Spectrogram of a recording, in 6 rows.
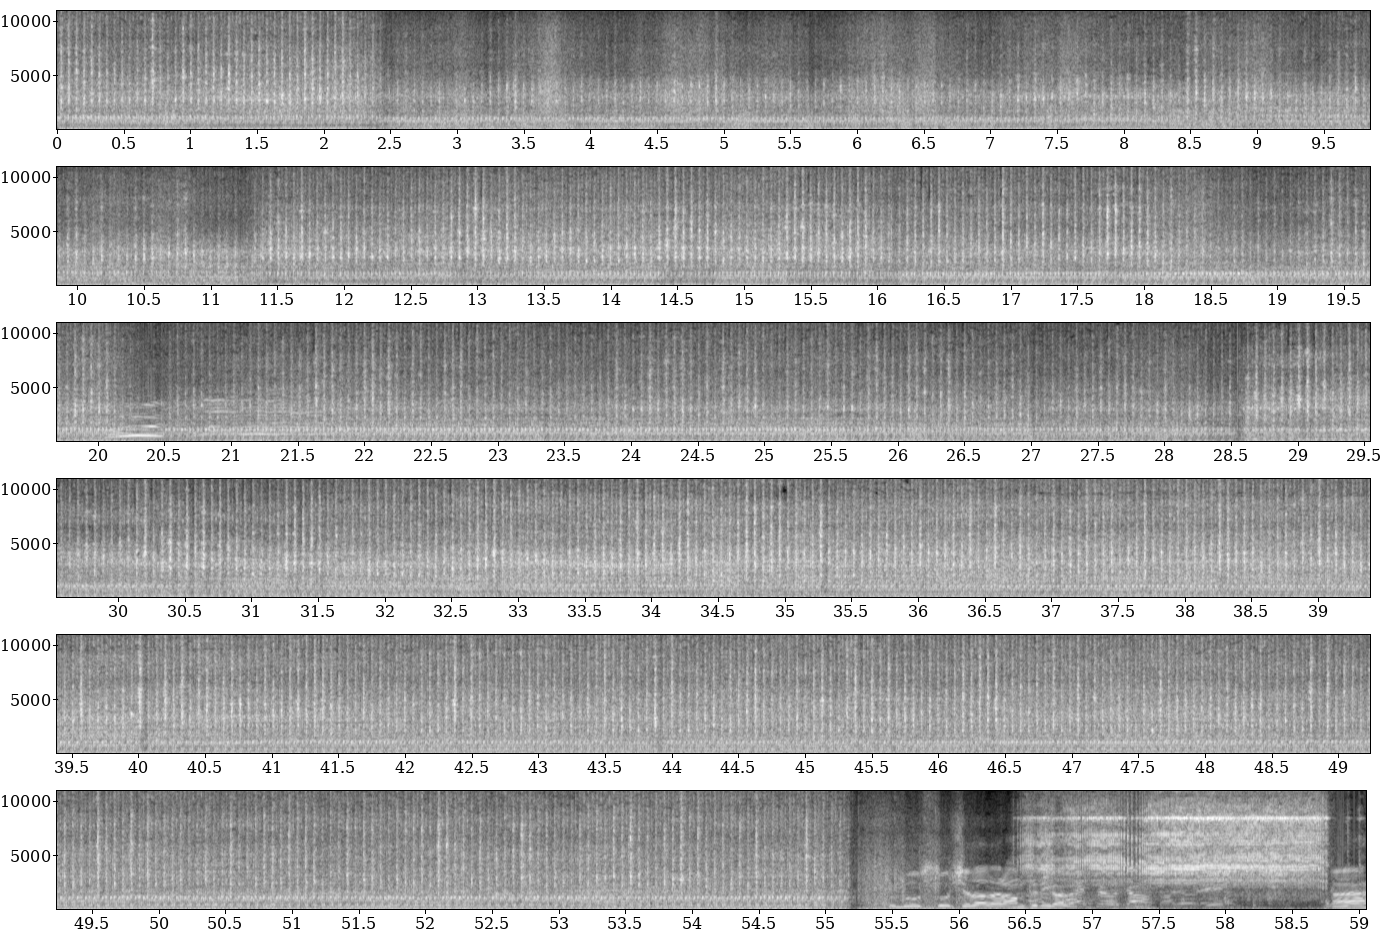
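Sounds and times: boat diesel engine running: 0.0 - 59.0.

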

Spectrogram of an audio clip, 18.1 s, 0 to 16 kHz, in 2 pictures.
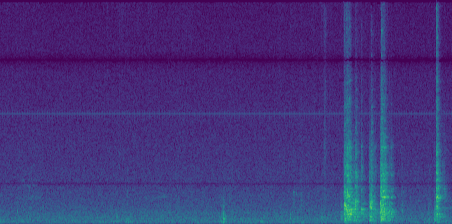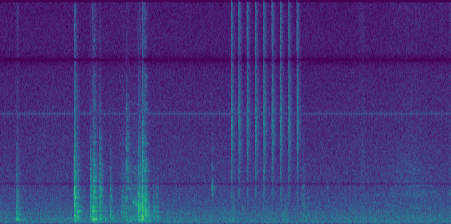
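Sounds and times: kitchenware clattering: 6.8 - 8.0.

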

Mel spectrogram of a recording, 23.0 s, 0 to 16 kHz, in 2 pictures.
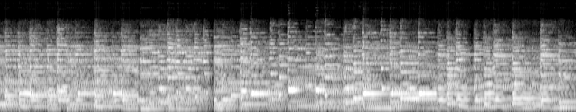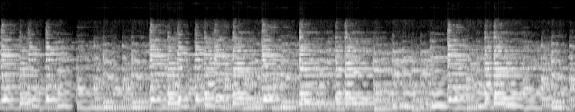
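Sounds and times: grand piano playing: 0.0 - 23.0.

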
